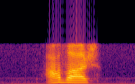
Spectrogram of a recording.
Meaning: 1. loot, spoils, booty 2. plunder, pillage, sacking 3. casualty, victim
- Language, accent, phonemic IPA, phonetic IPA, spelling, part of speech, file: Armenian, Eastern Armenian, /ɑˈvɑɾ/, [ɑvɑ́ɾ], ավար, noun, Hy-ավար.ogg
